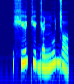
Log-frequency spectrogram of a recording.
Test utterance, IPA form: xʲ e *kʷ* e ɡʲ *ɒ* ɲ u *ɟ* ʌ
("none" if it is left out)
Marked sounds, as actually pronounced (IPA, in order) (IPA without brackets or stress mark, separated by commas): kʲ, ɑ, ɟ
